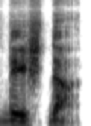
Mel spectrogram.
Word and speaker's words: Desra: North of Jairambati, on the other side of the Amodar and across a vast field, is a large village called Desra, pronounced as Deshda.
